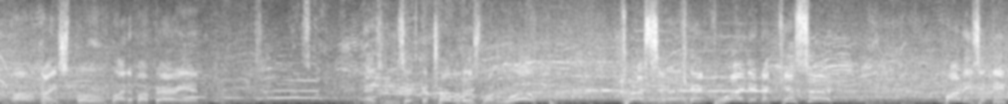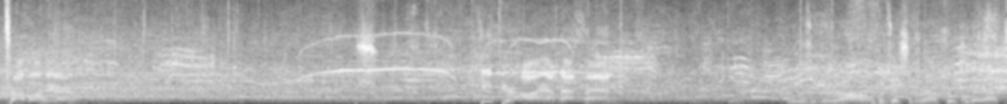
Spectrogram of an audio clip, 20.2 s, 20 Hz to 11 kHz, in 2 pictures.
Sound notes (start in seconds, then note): 9.7 applause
